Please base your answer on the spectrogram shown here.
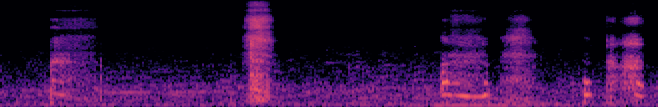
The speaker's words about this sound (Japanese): あれ、あ、ごめんなさい、泣いたりして。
